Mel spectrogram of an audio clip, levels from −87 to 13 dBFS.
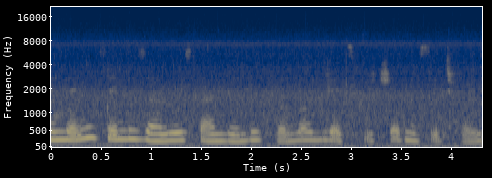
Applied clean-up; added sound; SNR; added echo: none; Stream; 19 dB; none.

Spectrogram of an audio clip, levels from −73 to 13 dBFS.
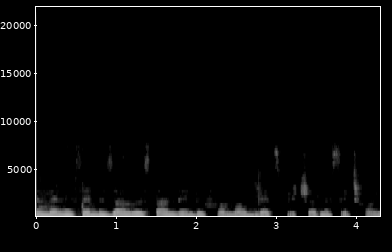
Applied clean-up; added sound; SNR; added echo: none; none; none; none.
